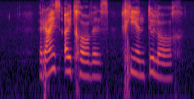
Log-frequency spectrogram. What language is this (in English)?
Afrikaans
